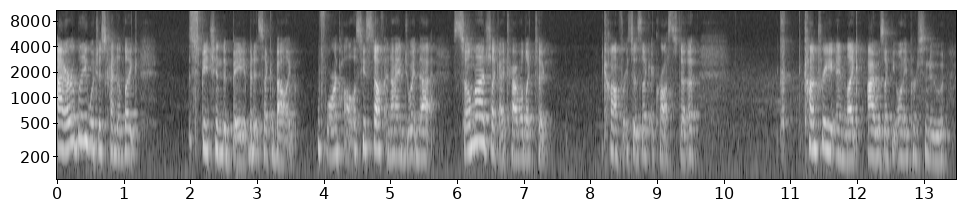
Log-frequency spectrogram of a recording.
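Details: Woman, 25, with a severe stutter present since at least age 18; stuttering.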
